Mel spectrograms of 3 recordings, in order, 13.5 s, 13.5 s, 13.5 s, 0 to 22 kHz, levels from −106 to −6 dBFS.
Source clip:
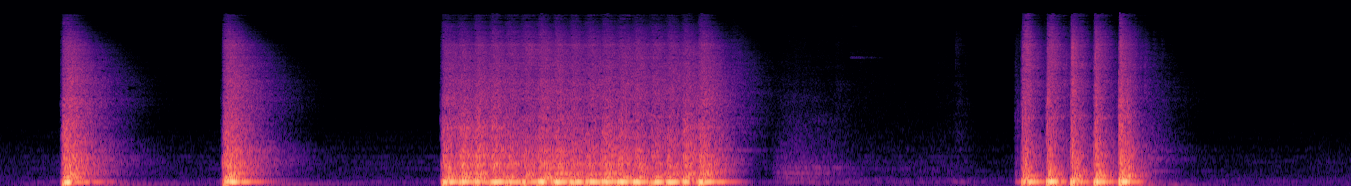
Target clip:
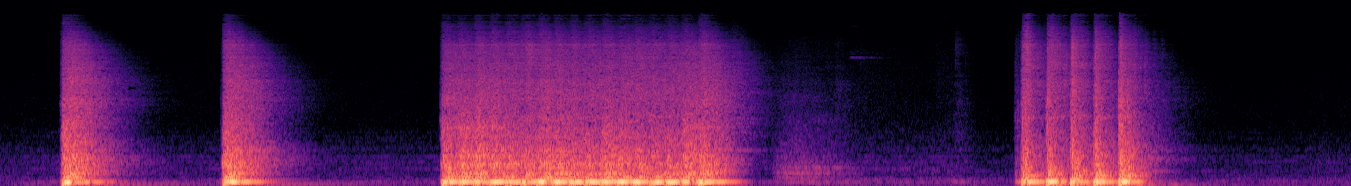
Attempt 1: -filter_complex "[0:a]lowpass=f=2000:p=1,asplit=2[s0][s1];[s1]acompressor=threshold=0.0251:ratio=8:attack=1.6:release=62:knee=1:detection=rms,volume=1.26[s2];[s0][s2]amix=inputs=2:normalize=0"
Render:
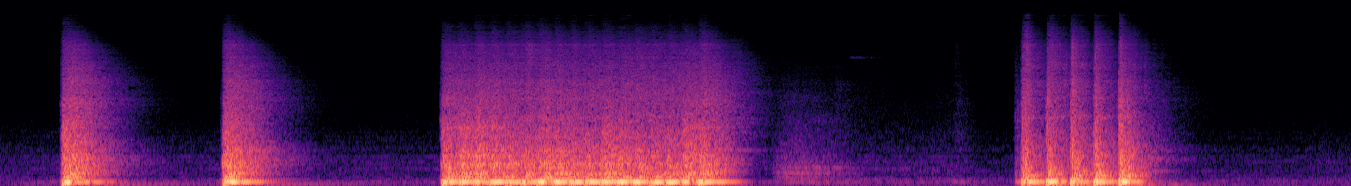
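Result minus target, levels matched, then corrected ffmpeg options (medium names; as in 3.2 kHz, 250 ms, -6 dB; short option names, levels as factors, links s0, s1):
8 kHz band -8.5 dB
-filter_complex "[0:a]lowpass=f=7400:p=1,asplit=2[s0][s1];[s1]acompressor=threshold=0.0251:ratio=8:attack=1.6:release=62:knee=1:detection=rms,volume=1.26[s2];[s0][s2]amix=inputs=2:normalize=0"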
